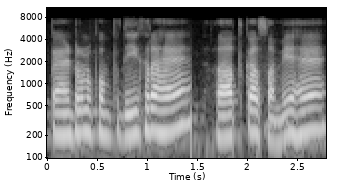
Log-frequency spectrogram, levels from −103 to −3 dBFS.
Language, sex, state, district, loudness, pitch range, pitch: Marwari, male, Rajasthan, Nagaur, -24 LUFS, 195-225 Hz, 210 Hz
